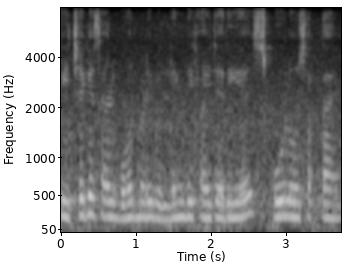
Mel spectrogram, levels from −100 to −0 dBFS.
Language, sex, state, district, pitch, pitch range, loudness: Hindi, female, Bihar, Gopalganj, 205 Hz, 195-210 Hz, -29 LUFS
